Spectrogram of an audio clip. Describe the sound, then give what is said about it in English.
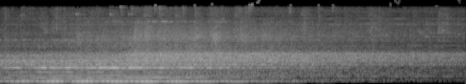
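A train rumbles steadily along the tracks, a low continuous roar with a faint tonal whine above it, loudest at first and then slowly easing as it rolls on. No voices. “And the train carried on.”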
